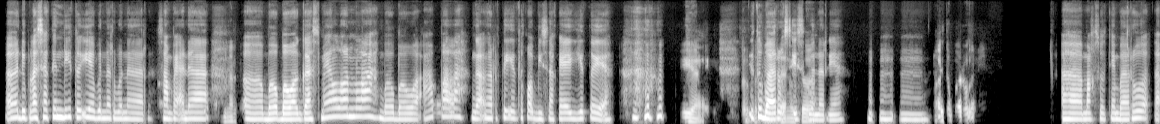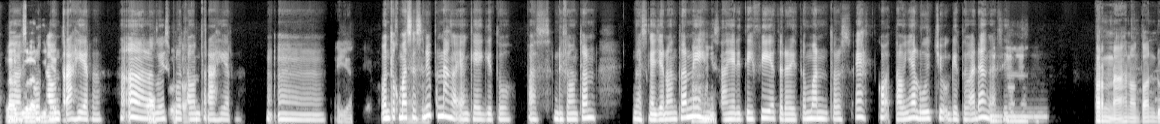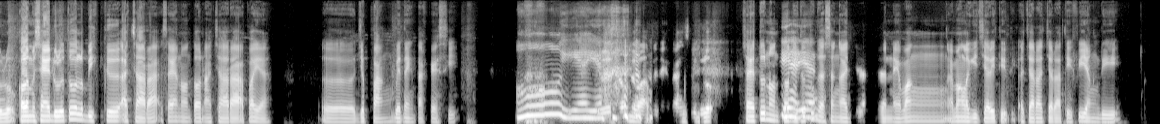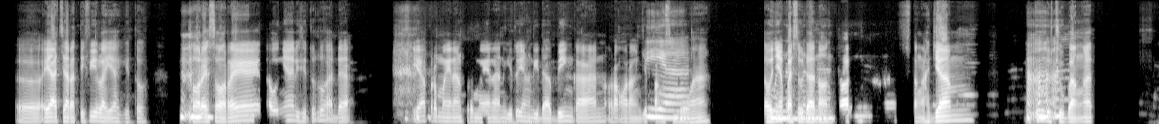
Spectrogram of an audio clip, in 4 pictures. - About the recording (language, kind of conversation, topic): Indonesian, unstructured, Film atau acara apa yang membuat kamu tertawa terbahak-bahak?
- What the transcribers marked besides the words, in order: static; distorted speech; chuckle; tapping; other background noise; chuckle; chuckle; chuckle; other noise; background speech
